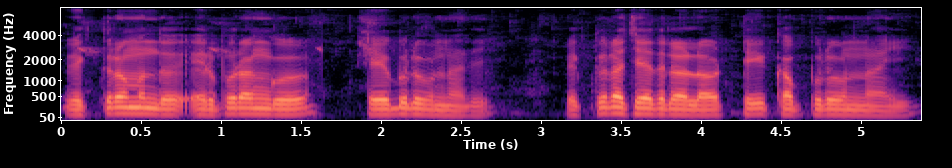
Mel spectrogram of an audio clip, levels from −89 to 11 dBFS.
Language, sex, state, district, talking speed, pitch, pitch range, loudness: Telugu, male, Telangana, Mahabubabad, 125 wpm, 105 Hz, 95-115 Hz, -17 LUFS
